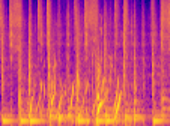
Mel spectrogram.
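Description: Background Latin percussion music with quick wood-block-like strokes over a repeating low pitched figure, and a run of short rising, plop-like notes in the middle.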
